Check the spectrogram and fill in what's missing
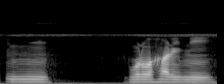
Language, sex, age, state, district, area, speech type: Bodo, male, 45-60, Assam, Chirang, rural, spontaneous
